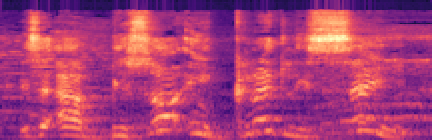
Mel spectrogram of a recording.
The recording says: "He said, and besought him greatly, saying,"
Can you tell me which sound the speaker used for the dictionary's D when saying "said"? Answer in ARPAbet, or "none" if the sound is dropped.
none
